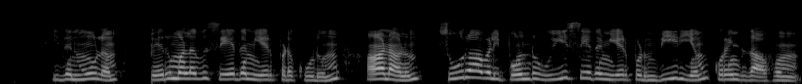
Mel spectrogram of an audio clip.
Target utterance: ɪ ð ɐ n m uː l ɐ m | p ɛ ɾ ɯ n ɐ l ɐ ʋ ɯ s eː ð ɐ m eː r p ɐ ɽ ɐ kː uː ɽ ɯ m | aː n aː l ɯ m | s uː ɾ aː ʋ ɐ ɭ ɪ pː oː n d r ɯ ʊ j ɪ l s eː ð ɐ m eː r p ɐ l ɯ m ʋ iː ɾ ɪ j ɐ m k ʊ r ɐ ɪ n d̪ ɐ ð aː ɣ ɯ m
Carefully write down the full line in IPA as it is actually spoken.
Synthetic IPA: ɪ ð ɐ n m uː l ɐ m | p ɛ ɾ ɯ m ɐ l ɐ ʋ ɯ s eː ð ɐ m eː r p ɐ ɽ ɐ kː uː ɽ ɯ m | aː n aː l ɯ m | s uː ɾ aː ʋ ɐ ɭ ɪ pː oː n d r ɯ ʊ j ɪ ɾ s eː ð ɐ m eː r p ɐ ɽ ɯ m ʋ iː ɾ ɪ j ɐ m k ʊ r ɐ ɪ n d̪ ɐ ð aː ɣ ɯ m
